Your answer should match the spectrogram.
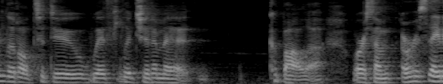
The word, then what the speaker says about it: Kabbalah: it has very little to do with legitimate Kabbalah, or as they pronounce it, Kabbalah.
